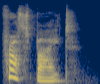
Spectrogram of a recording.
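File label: "frostbite", British English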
